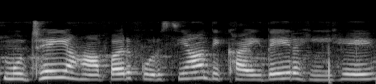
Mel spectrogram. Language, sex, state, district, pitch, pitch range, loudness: Hindi, female, Madhya Pradesh, Dhar, 250 Hz, 235-270 Hz, -15 LUFS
